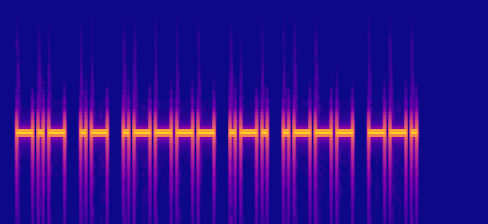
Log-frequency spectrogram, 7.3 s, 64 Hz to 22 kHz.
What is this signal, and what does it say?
Morse code, heard as a keyed tone, about 15 wpm, 700 Hz. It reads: KA1RJG
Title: USA Callsign DE Callsign 15wpm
